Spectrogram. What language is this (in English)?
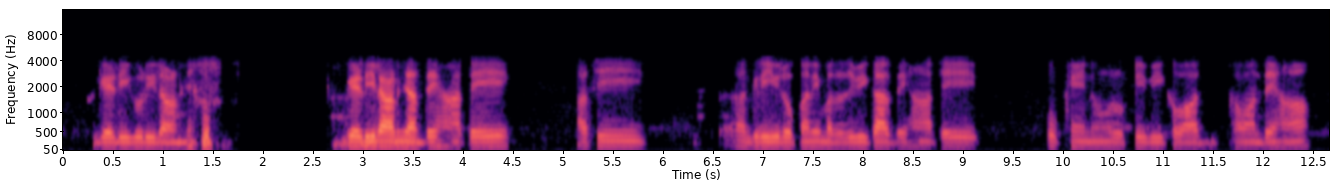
Punjabi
